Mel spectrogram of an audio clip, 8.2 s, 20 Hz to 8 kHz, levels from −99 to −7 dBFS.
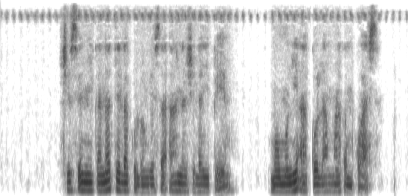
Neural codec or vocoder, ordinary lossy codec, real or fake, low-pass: none; AAC, 32 kbps; real; 7.2 kHz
